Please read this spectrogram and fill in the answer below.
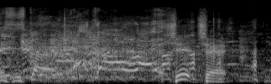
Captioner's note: audience laughing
